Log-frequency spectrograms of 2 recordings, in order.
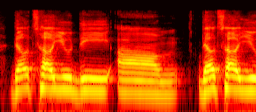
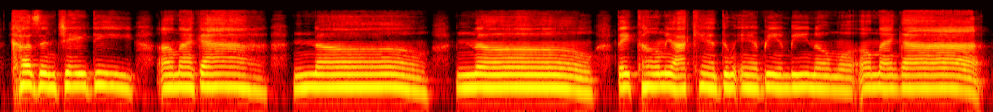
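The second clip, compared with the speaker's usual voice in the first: mock whining, drawn out and slow; whiny complaining student; much slower than usual. Mocking students who write in his DMs whining. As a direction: whine like a helpless beginner. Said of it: "that's how I think they sound when they".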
